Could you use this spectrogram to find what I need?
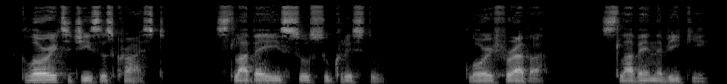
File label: Glory To Jesus Christ Church Slavonic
